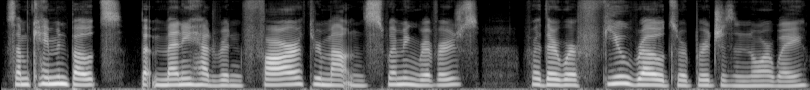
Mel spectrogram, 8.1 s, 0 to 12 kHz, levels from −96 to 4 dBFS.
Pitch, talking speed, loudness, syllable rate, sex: 205 Hz, 165 wpm, -17 LUFS, 4.2 syllables/s, female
